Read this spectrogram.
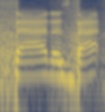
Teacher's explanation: Final consonant can be devoiced, so bad as bat.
